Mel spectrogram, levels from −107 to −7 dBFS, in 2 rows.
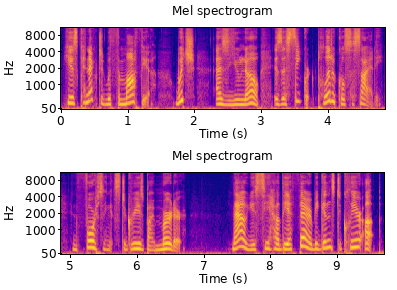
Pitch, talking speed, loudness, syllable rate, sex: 230 Hz, 185 wpm, -20 LUFS, 6.0 syllables/s, female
